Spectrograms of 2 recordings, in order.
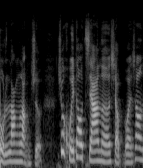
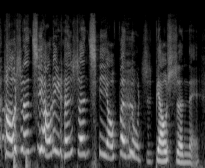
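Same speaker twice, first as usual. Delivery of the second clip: laughing anger; 8 semitones higher, 6 dB louder, slower than usual. Real, not acted.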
